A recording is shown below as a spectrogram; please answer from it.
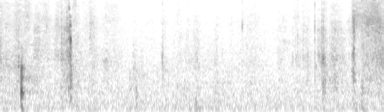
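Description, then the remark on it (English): Soft, crackly rustling of paper notes as a speaker arranges them, a few sharp crinkles early on and a longer shuffle at the end, with quiet pauses between and no one speaking. “With my paper here.”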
